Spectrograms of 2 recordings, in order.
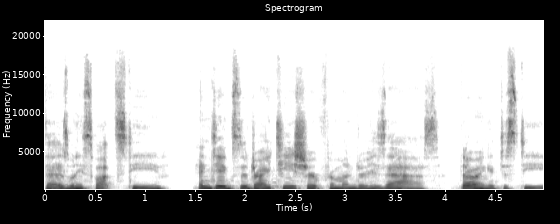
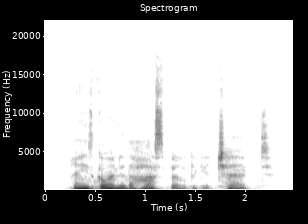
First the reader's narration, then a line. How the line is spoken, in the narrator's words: Steve says mournfully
